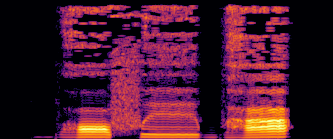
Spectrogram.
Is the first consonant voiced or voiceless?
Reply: voiced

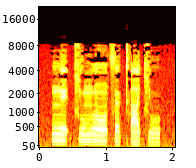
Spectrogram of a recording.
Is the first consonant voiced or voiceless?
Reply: voiced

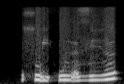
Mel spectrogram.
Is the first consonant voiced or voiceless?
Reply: voiceless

